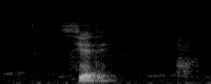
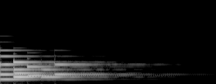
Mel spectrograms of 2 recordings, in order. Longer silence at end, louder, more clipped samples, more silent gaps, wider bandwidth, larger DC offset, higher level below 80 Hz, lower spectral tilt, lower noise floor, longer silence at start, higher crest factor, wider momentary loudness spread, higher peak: second, 0.25 s vs 1.1 s; second, -29 LUFS vs -23 LUFS; neither; neither; first, 7.6 kHz vs 3.9 kHz; neither; first, -68 dBFS vs -78 dBFS; about the same, -6 dB/octave vs -6 dB/octave; about the same, -64 dBFS vs -67 dBFS; first, 0.65 s vs 0 s; about the same, 20 dB vs 18 dB; first, 26 LU vs 22 LU; second, -14 dBFS vs -8 dBFS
